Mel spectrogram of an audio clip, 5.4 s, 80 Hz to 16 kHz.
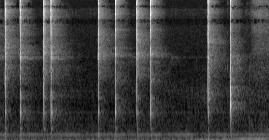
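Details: Ford E4OD/4R100 solenoid pack on a bench mechanical test, each solenoid switched on and off: crisp single clicks, about ten in five seconds, over a faint hum; the check balls seat and unseat, and the solenoids snap cleanly and work normally.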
